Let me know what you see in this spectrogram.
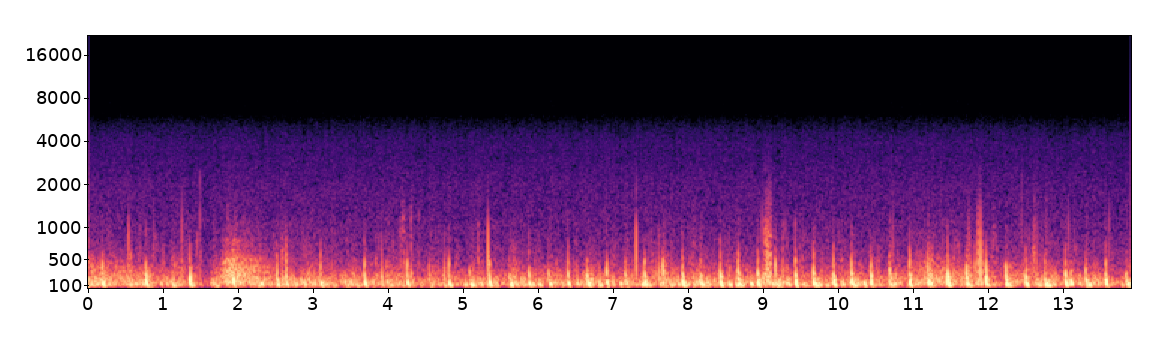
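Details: Heartbeat after exercise: fast, muffled thumping at roughly 118 beats per minute under a steady low hum.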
